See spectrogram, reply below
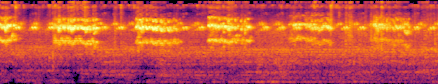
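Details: Budgerigar pair feeding a brood of five chicks in a home aviary: harsh, buzzy bursts of chattering calls, each about half a second long, repeated roughly once a second with short quiet gaps between them.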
